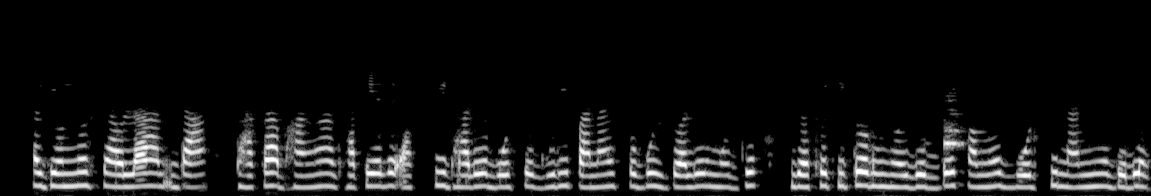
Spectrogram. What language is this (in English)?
Bangla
